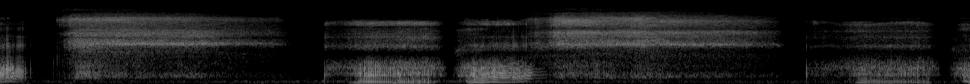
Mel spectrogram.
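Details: Adult man snoring during sleep, recorded by his wife: long hissing, airy breaths alternating with low fluttering rattles on breathing in, a noisy snore.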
